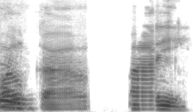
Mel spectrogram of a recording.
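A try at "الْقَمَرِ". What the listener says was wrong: অল কমারি। কামারি নয়, কমারি। এখানে দেখেন রি, মুখ গোল হচ্ছে? মুখ গোল হচ্ছে না। অল কমারি। অল কমারি। হ্যাঁ, তো এখানে মুখ গোল হবে না, তাহলে এটা বারিক হয়ে যাচ্ছে। রয়ের নিচে জের আছে, রটা বারিক হবে।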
